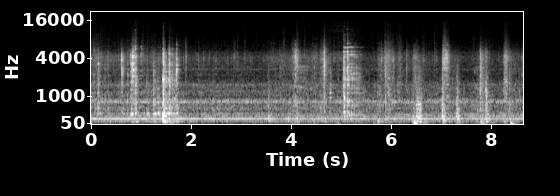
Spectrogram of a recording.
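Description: A metal fork is wedged under the front of a kitchen stove to level it, giving scattered metallic scrapes, clinks and knocks over a steady low hum, close and fairly loud.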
